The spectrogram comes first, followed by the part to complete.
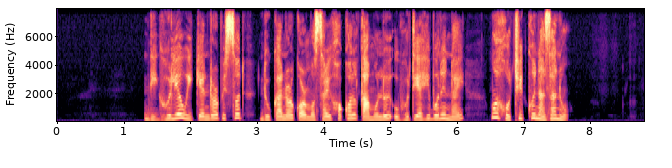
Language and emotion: Assamese, fearful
